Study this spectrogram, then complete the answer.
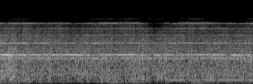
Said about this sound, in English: Stand by to abandon. She's going, sir. Shall I sound the alarm? Yes.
